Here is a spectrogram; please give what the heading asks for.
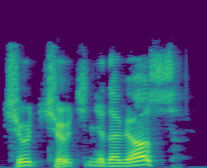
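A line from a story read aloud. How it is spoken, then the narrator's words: Mournful voice. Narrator (Russian): скорбным голосом заявил Кощей, продолжая трястись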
